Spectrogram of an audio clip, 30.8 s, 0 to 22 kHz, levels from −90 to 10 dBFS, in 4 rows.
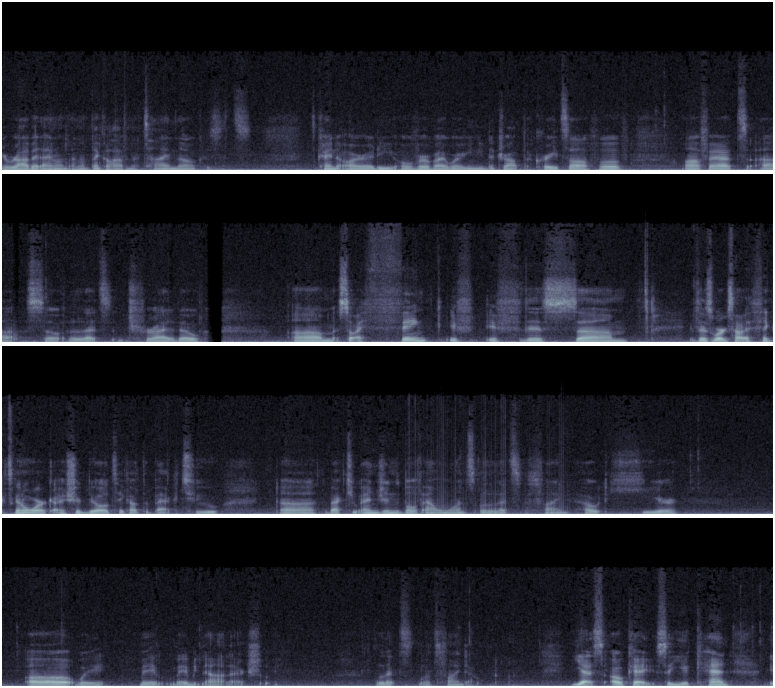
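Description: The audio shows a series of network and buffering faults. Two short stalls from late packets hold the sound too long: about 49 ms at 7.81 s and 30 ms at 9.38 s, each with a slight buzz or dip before resuming intact. From 9.75 to 9.92 s a call audio freeze stretches the sound for about 148 ms, fading into roughly 70 ms of silence, likely caused by packets held up in transit draining the jitter buffer. At 17.34 s a short concealed packet loss leaves a brief smear where about 20 ms never arrived and was patched from the preceding sound. Between 19.41 and 21.17 s a block size mismatch (truncated) produces a 50 Hz buzz and runs the audio 1.16 times fast, which fits 1024-sample blocks being cut short on read. From 26.64 to 28.53 s a jitter buffer speed-up plays the audio at 104% speed without a pitch change, trimming around a tenth of a second of pitch periods to reduce latency.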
